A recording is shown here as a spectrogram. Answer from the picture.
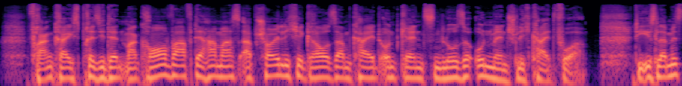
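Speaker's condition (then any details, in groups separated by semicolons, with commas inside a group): No condition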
